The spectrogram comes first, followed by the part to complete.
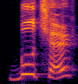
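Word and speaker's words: butcher: বুচার এখানে থ্রিটা উচ্চারণ হবে না, বুচার কসাই।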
